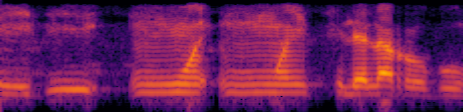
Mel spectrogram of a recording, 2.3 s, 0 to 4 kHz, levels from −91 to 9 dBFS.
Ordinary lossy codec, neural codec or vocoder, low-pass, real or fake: none; none; 3.6 kHz; real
